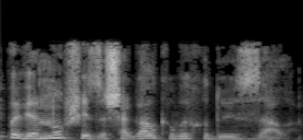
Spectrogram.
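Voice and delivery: ordinary delivery, nothing marked

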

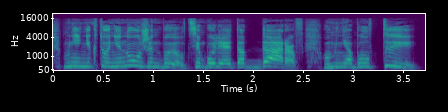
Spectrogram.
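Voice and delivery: anguished insistence; tearful protest. A narrator's reading. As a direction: plead through the tears. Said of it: "уже откровенно всхлипывала Маша".

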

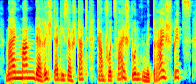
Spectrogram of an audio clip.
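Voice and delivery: high, loud commanding address; rally the witnesses against him; imperious scorn. Acted. Wife denouncing her husband to the mayor, imperious.

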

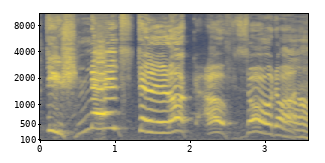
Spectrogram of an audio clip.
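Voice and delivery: slow, loud, high cry of pride; proud outcry. Acted. The boss proudly names Gordon the fastest engine on Sodor, loud slow outcry. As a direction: proclaim it, drawn out and ringing.

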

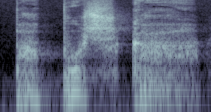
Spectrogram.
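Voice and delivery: hushed, faltering, taken aback; stammering. A narrator's reading. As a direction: stammer her name in dismay. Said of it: "stammelte ich". (fassungslos stammelnd)

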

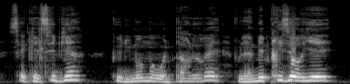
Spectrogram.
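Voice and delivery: loud, high, building to a peak; impassioned accusation. A narrator's reading. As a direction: drive the accusation up to a cry. Queen's jealous outburst, escalating.

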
